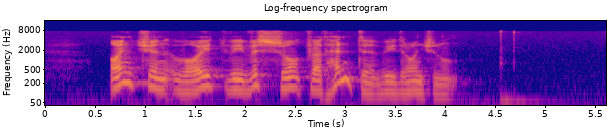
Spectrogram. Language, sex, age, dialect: Faroese, male, 61+, Norðurstreymoy/Eysturoy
